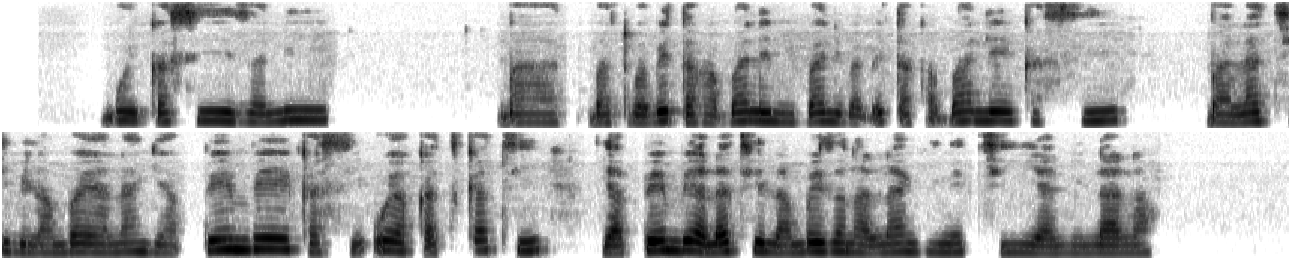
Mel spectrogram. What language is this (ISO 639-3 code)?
lin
